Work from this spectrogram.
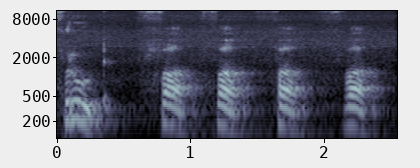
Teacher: second rule लिखिए, अगर विसर्ग के आगे प या फ आता है, प या फ आता है तो क्या होगा, तो उसका हो जाएगा इंग्लिश का फ, जो हम शुरू में कह रहे थे कि आप गलत करते हैं, उच्चारण में वो वापरा जाता है फ, होठ को दांत पे टच करना है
